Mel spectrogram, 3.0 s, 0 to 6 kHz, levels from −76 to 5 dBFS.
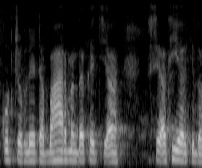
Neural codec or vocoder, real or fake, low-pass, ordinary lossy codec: none; real; 5.4 kHz; none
